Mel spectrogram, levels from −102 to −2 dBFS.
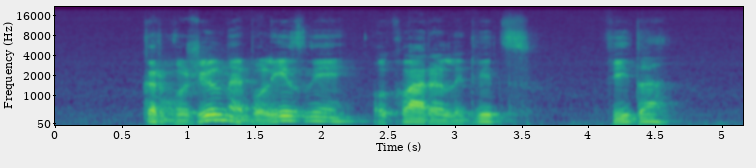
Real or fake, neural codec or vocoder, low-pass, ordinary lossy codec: fake; vocoder, 44.1 kHz, 128 mel bands, Pupu-Vocoder; 19.8 kHz; none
